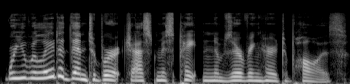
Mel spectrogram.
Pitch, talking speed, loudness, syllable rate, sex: 205 Hz, 225 wpm, -18 LUFS, 6.1 syllables/s, female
